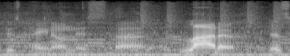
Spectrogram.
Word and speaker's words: Lada: cars I really like this paint on this Lada that's how you pronounce it right lotta there you go man they drive small cars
